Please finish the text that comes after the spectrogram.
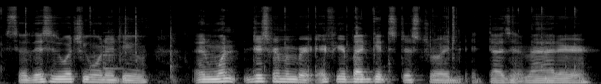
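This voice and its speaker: A woman's voice: a bass voice, moderate pace, warm tone. A woman with a Southern US accent giving solo gameplay commentary, rambling and talking to herself between moves. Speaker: gaming YouTuber.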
